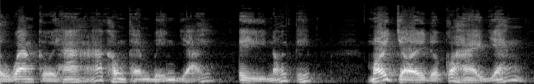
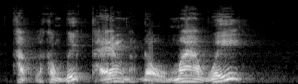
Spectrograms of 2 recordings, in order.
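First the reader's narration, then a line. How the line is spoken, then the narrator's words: Sharp irritated snap. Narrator (Vietnamese): Thạch Xuyên gắt một cái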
